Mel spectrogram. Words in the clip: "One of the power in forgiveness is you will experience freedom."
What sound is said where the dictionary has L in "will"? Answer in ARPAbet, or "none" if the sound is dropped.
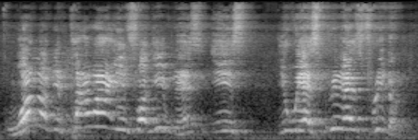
L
